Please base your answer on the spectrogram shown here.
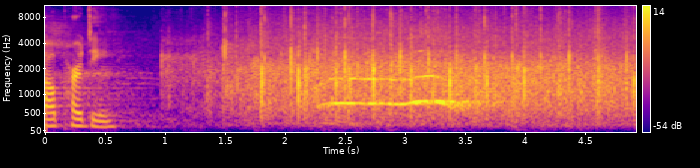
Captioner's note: audience applauding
